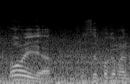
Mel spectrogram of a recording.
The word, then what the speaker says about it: Oia: Et ensuite de ça, Oia, c'est ça? Ia ou Oia. Ça s'écrit Oia en tout cas.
